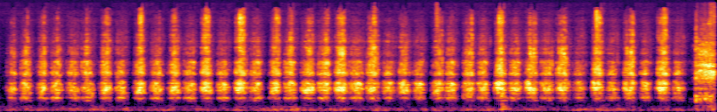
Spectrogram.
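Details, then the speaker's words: New Shimano Stradic spinning reel, previously serviced, line pulled through by hand with the handle removed: a dry, scratchy rasp about twice a second from the line roller. The roller is not yet disassembled; the rustling is suspected to come from it. "Чуєте? Ну, ролик просто шелистить, ее, шумить просто неймовірно. Це ж тим більше ролик працює на високих обертах."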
